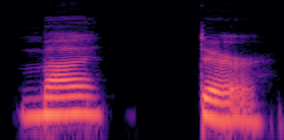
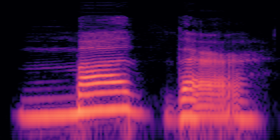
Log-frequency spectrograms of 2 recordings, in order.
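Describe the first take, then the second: First: The middle consonant is a hard d. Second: The middle consonant is a soft th. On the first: "the D sound" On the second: "the T H sound or the th sound"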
